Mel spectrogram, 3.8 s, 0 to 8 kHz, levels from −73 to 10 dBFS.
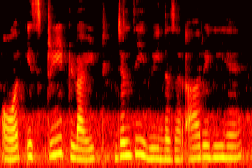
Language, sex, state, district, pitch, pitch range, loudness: Hindi, female, Uttar Pradesh, Lalitpur, 205 Hz, 185-225 Hz, -17 LUFS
